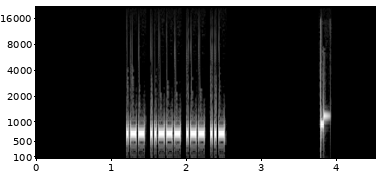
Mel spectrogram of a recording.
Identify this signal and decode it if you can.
Morse code, heard as a keyed tone, about 42 wpm, 700 Hz. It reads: W2WU
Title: USA Call Signs - 4 Characters - 4x Character Spacing - 45wpm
